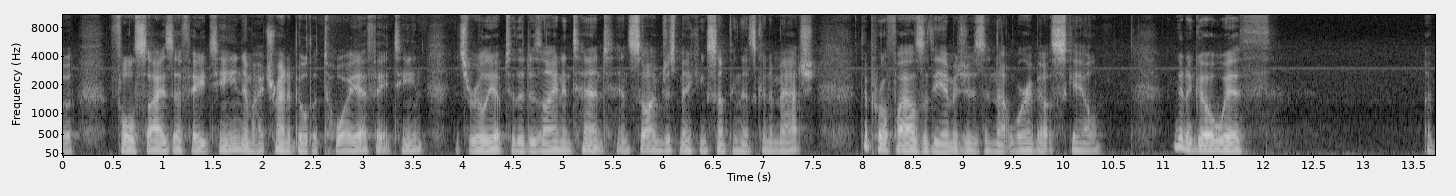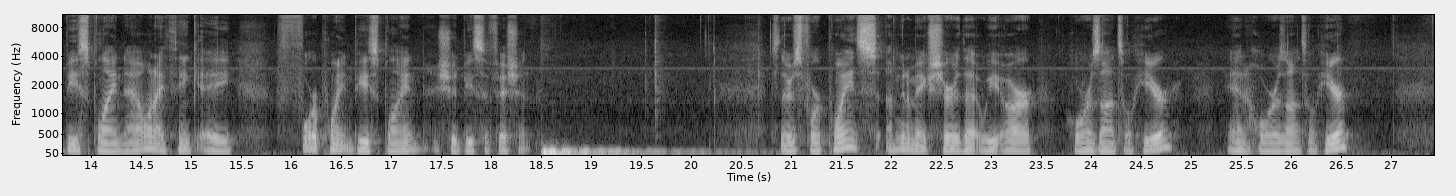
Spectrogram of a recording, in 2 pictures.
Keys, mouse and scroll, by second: 12.1 click, 12.3-13.7 middle drag, 13.7 click, 14.0-15.3 middle drag, 15.3 click, 15.6 middle click, 16.3 click, 16.5 middle click, 18.1 click, 19.5 Escape, 20.6 Escape, 21.7 click, 23.3 click, 23.8 h, 25.0 click, 26.1 click, 26.4 h.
